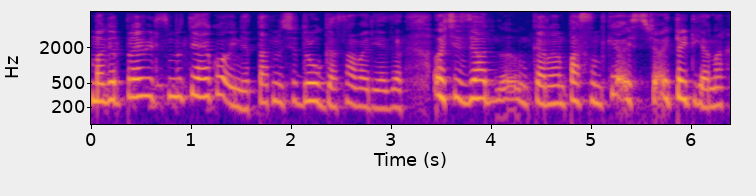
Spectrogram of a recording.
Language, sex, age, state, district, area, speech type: Kashmiri, female, 30-45, Jammu and Kashmir, Ganderbal, rural, spontaneous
